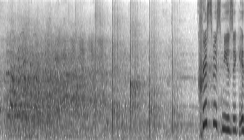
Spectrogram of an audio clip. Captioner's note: audience member clapping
